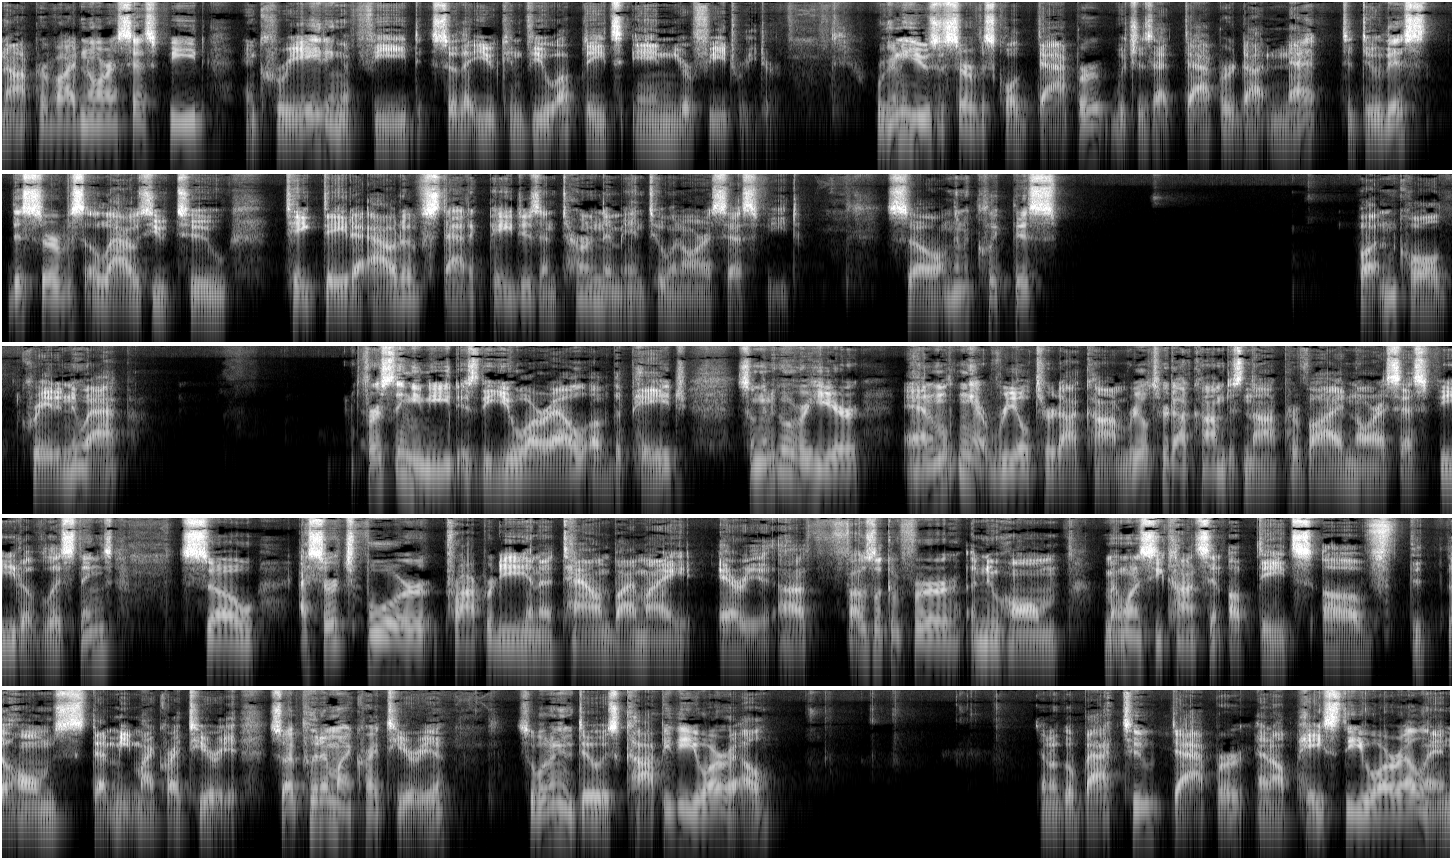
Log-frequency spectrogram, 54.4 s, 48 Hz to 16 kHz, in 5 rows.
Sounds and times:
Speech: 0.0s - 5.9s, 6.5s - 16.9s, 17.5s - 18.9s, 21.0s - 22.8s, 24.4s - 49.4s, 51.3s - 54.3s.

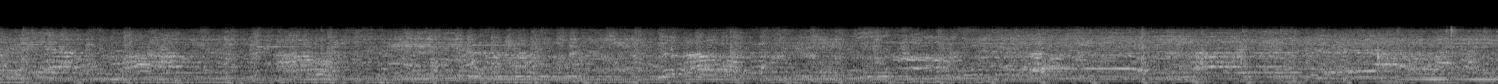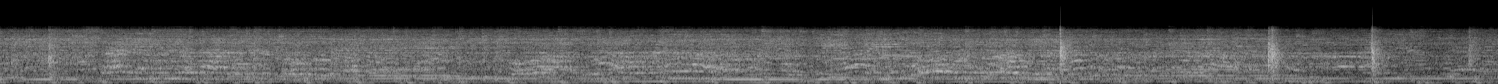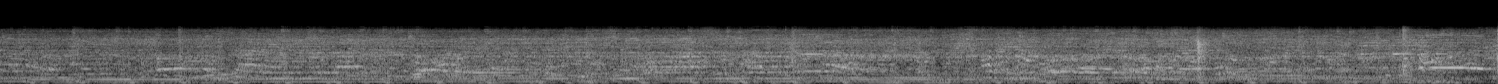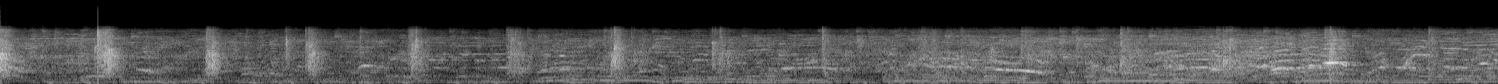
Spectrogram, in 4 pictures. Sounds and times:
Music: 0.0s - 59.9s
Singing: 0.0s - 59.9s.

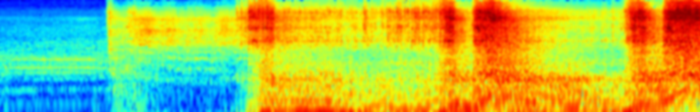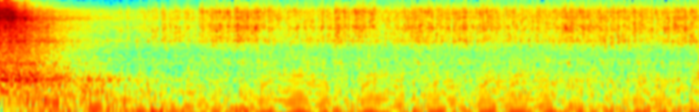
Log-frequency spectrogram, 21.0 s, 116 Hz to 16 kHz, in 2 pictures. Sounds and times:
Rattle: 2.3s - 7.0s, 12.4s - 20.9s.

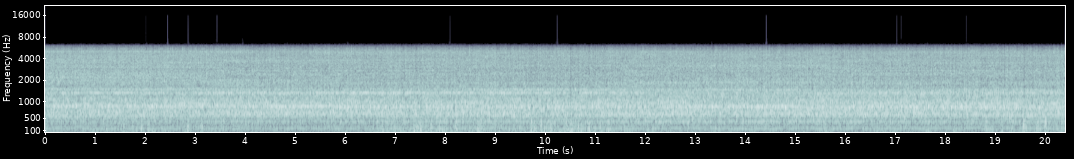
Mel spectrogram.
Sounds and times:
Engine: 0.0s - 20.4s
Vehicle: 0.0s - 20.4s.

